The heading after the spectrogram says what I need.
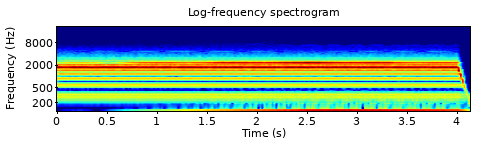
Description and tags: Multisamples created with subsynth using square and triangle waveform.
multisample, square, synth, triangle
